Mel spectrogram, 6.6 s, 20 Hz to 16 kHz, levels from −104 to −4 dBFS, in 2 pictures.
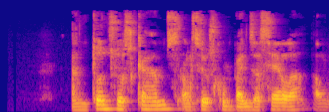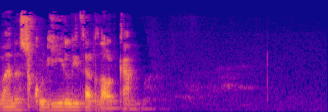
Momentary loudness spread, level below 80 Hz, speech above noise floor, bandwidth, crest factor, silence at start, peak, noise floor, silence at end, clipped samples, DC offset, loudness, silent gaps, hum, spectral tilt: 11 LU; -66 dBFS; 54 dB; 11.5 kHz; 22 dB; 0.7 s; -2 dBFS; -77 dBFS; 1.95 s; under 0.1%; under 0.1%; -23 LUFS; none; none; -4.5 dB/octave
